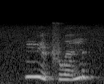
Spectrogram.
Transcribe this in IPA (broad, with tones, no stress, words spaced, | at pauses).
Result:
my˥˩ʈ͡ʂwə˧˥n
